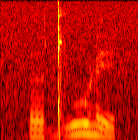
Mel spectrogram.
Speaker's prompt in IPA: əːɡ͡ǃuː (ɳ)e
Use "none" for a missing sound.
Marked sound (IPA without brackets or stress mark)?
ɳ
